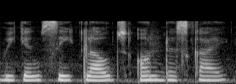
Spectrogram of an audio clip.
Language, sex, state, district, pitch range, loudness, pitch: English, female, Assam, Kamrup Metropolitan, 190-200 Hz, -15 LUFS, 195 Hz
